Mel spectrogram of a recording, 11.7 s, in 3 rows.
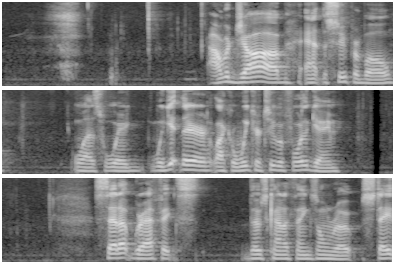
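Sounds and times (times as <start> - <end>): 
person sipping a drink: 0.5 - 2.0
speech: 2.1 - 4.0, 4.6 - 7.4, 8.8 - 11.7.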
